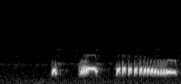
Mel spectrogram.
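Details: Spotted dove, male or female, cooing to stimulate other doves: a short hoot, a longer coo, then a rapid rolling trill lasting about half a second.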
